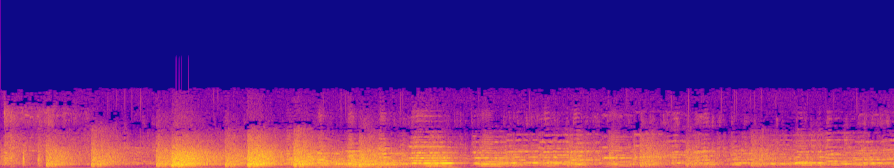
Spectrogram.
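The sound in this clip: Gunfire in a Western shootout as men open fire on a masked man at a window: several loud, sharp cracks come in quick bursts over a dense, continuous background.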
